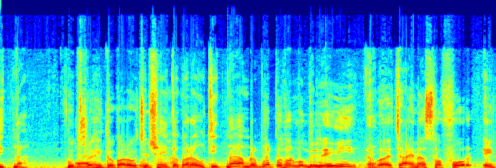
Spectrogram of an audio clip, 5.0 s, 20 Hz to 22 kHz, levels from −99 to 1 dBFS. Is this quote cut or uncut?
cut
